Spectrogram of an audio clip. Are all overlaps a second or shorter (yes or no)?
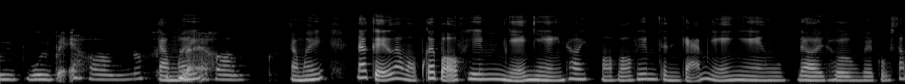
yes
